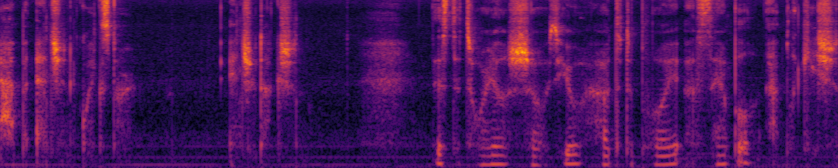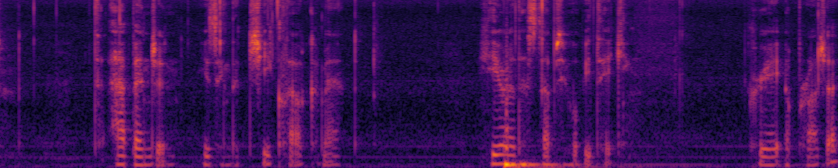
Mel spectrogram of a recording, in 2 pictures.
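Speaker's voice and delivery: ASMR-style reading voice. Reading a tutorial aloud up close to viewers, trying an asmr voice. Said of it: "or try to read this in A S M R".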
